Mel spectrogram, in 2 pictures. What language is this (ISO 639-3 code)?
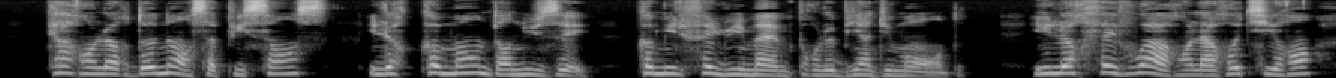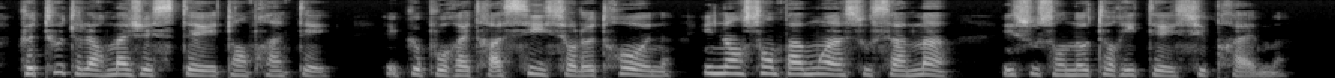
fra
